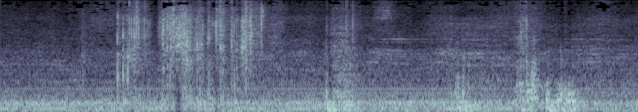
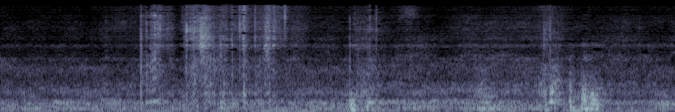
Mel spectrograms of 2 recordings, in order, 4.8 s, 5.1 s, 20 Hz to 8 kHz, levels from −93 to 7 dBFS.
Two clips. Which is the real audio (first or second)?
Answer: first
